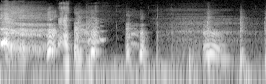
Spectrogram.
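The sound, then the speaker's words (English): A person coughs several times in quick succession, fairly loud, followed by softer throaty, voiced sounds and a few faint clicks. “I keep coughing.”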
